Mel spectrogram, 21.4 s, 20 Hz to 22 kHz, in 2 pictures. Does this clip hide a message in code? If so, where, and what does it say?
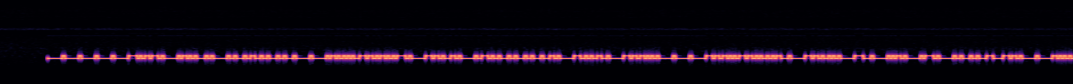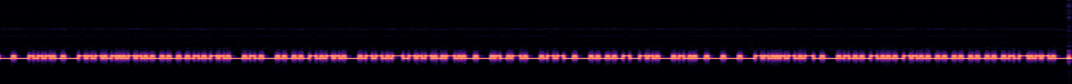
Yes: RTTY (45.45 baud, 170 Hz shift) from 0.5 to 21.5 s, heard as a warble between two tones, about 1360 Hz centre. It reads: DK2DY DE UA7NW R R FB JOSE. RIG HR 10 W, ANT HEXBEAM. WX SNOW, 2 …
